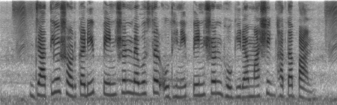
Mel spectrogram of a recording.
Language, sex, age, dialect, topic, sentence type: Bengali, female, 18-24, Standard Colloquial, banking, statement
